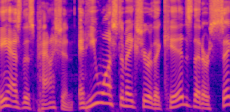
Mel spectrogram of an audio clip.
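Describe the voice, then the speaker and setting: In a dry, close sound with no echo, a man talks at a moderate pace with vocal fry, an animated tone and very wide pitch swings. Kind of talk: radio DJ banter, morning-show patter trading quips and riffing on quirky news stories.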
